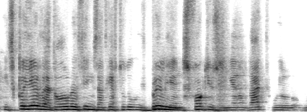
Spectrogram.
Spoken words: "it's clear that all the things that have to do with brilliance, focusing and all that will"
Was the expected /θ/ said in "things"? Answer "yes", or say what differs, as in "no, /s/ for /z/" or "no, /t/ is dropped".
yes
